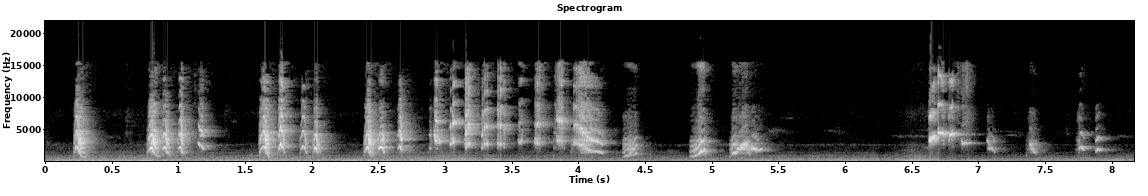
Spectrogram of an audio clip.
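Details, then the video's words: Wild long-tailed shrike singing a varied full song: rapid repeated chattering bursts, buzzy trills and squeaky falling notes with brief pauses. "CENDET GACOR BONGKAR ISIAN | MASATERAN CENDET BURUNG LIAR"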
